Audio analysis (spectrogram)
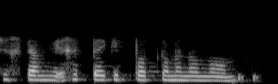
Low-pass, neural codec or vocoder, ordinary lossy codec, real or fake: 3.6 kHz; none; MP3, 24 kbps; real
